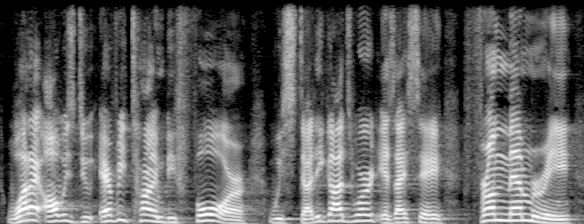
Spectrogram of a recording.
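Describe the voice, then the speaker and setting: Speaking at normal speed in a high, somewhat bright voice, a man leads an informal Bible discipleship workshop. He often tacks on "okay" or "right" to check in and switches from English to Hmong and back partway through.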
